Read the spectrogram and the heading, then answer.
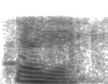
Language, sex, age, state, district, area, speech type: Odia, male, 30-45, Odisha, Mayurbhanj, rural, conversation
